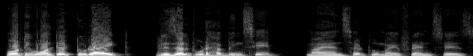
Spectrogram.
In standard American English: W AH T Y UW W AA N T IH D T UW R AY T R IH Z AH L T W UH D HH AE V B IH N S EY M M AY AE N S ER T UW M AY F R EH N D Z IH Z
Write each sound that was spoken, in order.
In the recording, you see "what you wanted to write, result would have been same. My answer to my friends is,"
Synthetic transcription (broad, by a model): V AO T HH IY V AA N T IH D T UW R AY T R IH Z AH L T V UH D HH AE V B IH N S EY M M AY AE N S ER T UW M AY F R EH N D S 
